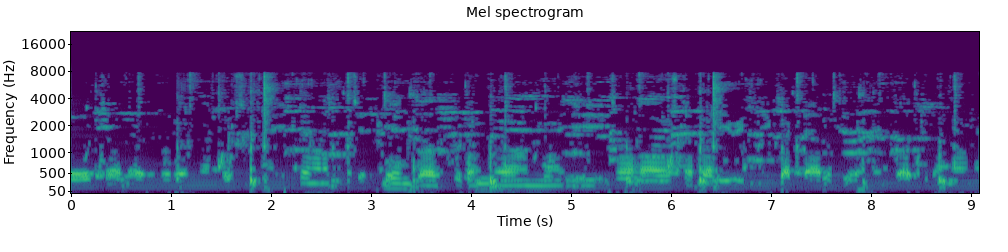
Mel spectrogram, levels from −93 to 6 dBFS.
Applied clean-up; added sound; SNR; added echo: classical method spectral subtraction.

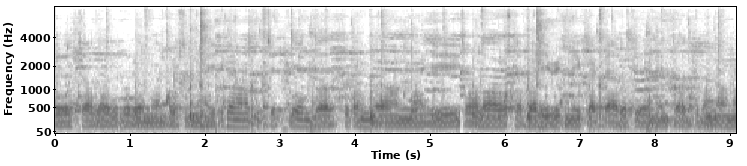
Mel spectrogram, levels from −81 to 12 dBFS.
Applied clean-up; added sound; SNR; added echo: none; Bathtub (filling or washing) / Water / Splash, splatter; 7 dB; none.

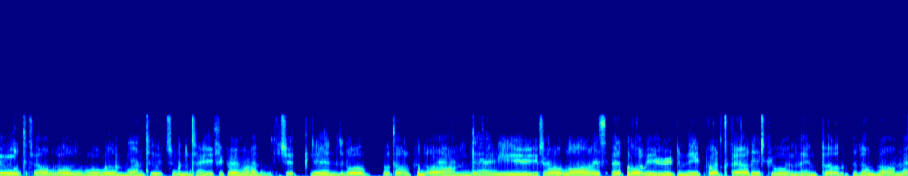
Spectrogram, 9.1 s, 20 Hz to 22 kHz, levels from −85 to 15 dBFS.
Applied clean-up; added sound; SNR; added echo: neural diffusion model UNIVERSE++.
